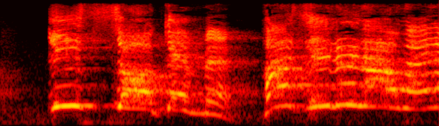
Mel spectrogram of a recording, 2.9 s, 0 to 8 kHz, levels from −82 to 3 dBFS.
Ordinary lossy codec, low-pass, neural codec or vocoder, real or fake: none; 7.2 kHz; none; real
